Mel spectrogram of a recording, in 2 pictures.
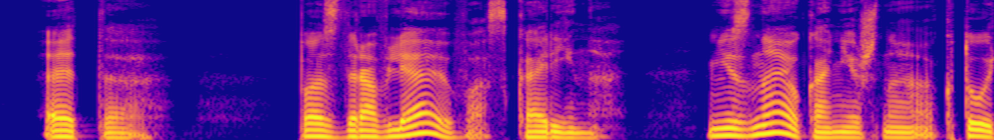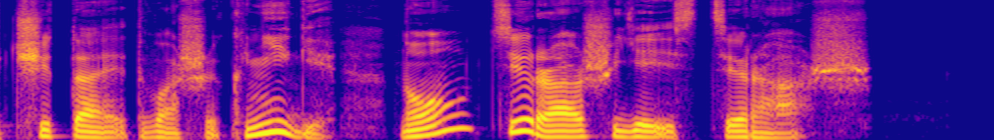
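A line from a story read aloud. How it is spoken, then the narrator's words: Throat-clearing, deep bass voice. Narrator (Russian): солидно откашлялся и проговорил густым волжским басом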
